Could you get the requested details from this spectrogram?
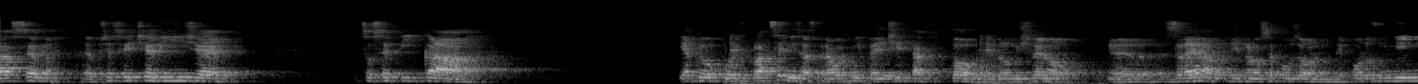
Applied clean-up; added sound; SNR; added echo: neural separator model SepFormer DNS4.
